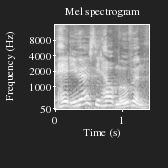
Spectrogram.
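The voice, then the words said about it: Quoted line in Minnesota accent. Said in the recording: “got this Minnesota accent”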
